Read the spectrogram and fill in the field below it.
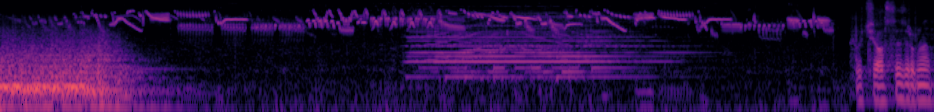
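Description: Birds chirp and call.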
